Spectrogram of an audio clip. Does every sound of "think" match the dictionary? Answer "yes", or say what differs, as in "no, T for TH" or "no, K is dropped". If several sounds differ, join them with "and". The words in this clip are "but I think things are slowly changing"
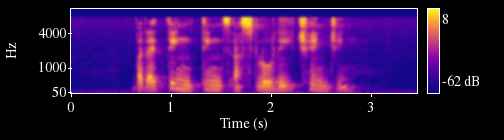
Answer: no, T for TH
